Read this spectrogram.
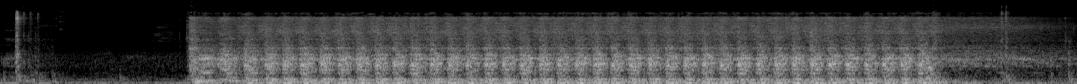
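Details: Valiant Charger VH under restoration, brought back after weeks idle, refuelled after possibly running out, throttle pumped. Long even cranking near three beats a second for over seven seconds without a firing stroke. Won't start; the pump leaks at the front. Cause unconfirmed.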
